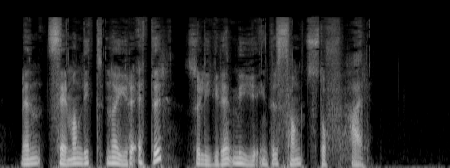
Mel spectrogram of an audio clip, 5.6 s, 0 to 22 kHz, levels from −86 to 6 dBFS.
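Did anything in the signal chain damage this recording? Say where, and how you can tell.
Yes. Vorbis compression, heard throughout the speech: the treble has a hissy, grainy texture, consonant attacks are blurred, and nothing remains above 14.2 kHz. This was likely done at the codec stage, with Vorbis at a low quality setting, around 36 kbps. The encoder lowered its cut-off and quantised the upper residue so coarsely that the fine high-frequency detail was replaced by noise of similar energy, which is the roughness you hear.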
